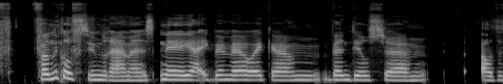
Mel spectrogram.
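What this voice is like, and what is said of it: Usual voice. Nothing is said of it.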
